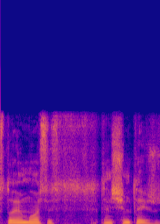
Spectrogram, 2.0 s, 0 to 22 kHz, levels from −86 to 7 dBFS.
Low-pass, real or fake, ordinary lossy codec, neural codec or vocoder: 10.8 kHz; fake; AAC, 96 kbps; vocoder, 24 kHz, 100 mel bands, Vocos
